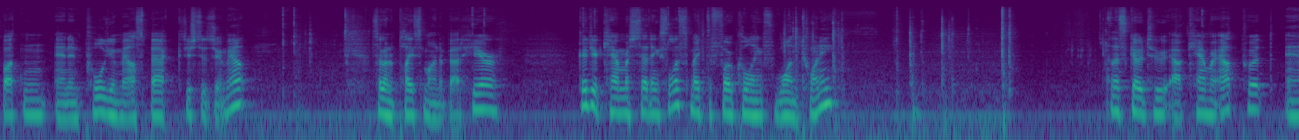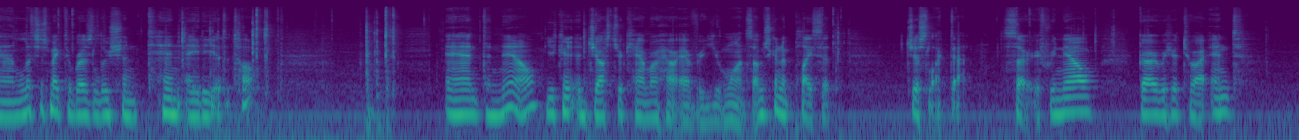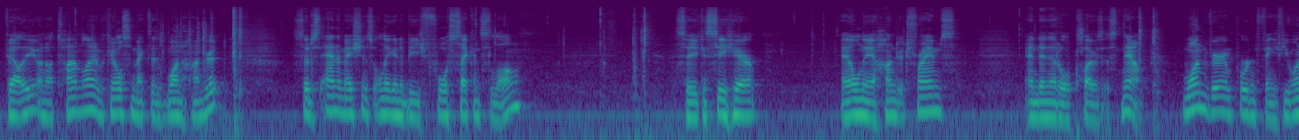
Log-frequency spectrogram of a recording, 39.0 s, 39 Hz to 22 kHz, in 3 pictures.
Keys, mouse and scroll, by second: 2.8 click, 2.9 g, 4.8 click, 5.8-13.1 drag, 10.0 Return, 13.5-21.3 drag, 16.9 Return, 17.9-18.8 scroll down 2, 18.8 g, 23.2 click, 23.4-24.1 scroll up 2, 24.1-26.5 scroll up 1, 26.5-29.5 drag, 28.0 0, 28.4 Return, 29.5-30.7 middle drag, 30.7-31.3 drag, 32.3 space, 38.6 space.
